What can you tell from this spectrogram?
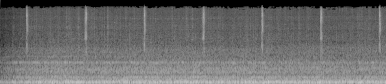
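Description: Steady low roar of jet airliner cabin noise at cruise, the engines and rushing air heard from inside the cabin at a window seat. Faint ticks come a little over once a second.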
